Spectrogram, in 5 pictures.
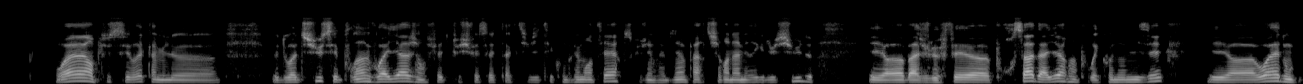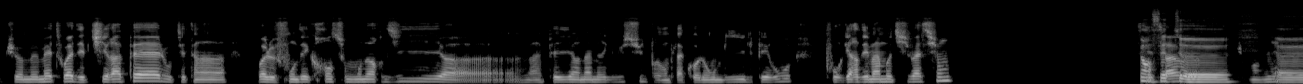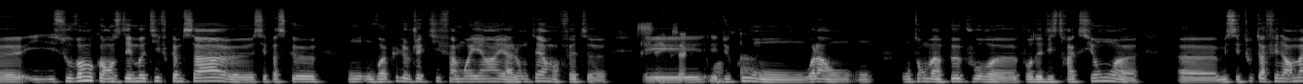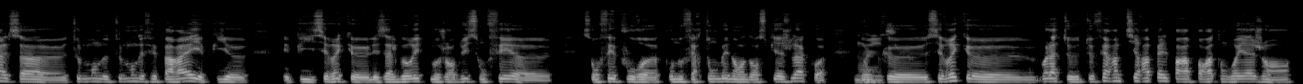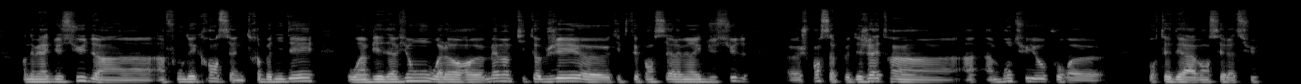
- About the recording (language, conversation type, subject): French, advice, Comment puis-je réduire les notifications et les distractions numériques pour rester concentré ?
- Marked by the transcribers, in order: tapping; other background noise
